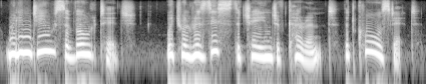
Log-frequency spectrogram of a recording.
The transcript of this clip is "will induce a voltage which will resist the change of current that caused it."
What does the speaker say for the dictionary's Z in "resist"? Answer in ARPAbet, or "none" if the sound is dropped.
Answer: Z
